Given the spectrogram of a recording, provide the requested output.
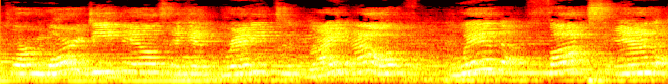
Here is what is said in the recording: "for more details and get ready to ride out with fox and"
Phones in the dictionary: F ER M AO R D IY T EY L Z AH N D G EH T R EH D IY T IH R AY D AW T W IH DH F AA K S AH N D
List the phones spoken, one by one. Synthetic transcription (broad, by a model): F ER M AO R D IY T EY L Z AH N G EH T R EH D IY T IH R AY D AW T W IH DH F AA K S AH N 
